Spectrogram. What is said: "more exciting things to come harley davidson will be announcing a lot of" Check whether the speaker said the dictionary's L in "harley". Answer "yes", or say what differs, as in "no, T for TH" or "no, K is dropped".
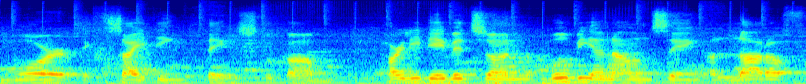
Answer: yes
